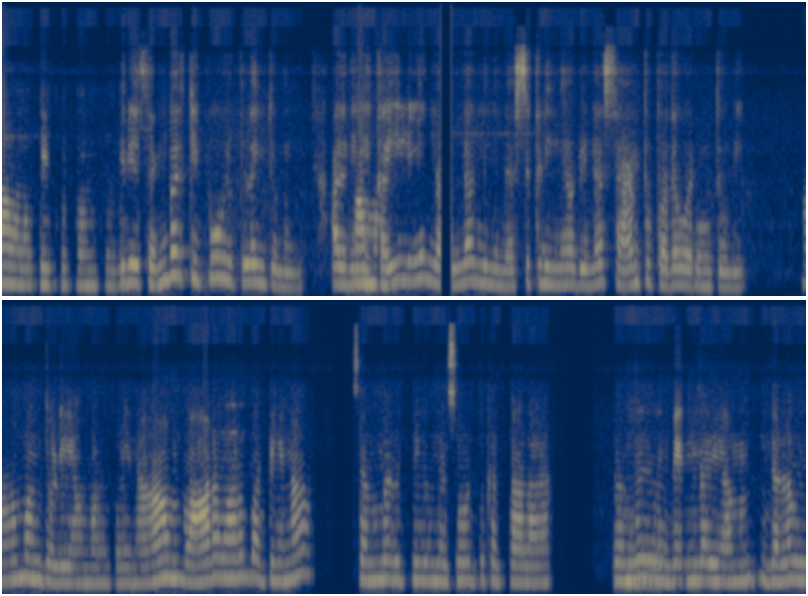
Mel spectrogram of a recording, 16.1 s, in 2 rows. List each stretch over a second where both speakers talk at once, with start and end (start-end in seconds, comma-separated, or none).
none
